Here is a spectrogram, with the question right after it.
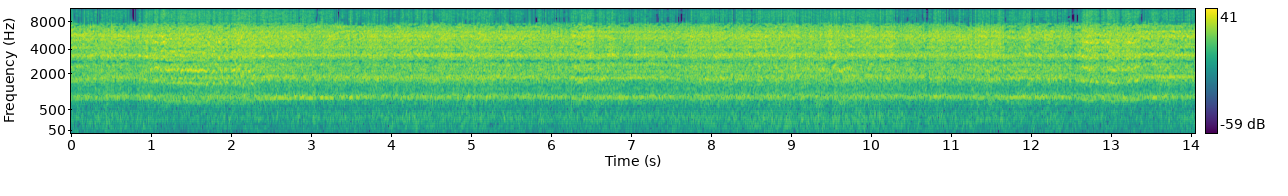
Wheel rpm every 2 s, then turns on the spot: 220, 230, 240, 230, 230, 230, 230.
none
